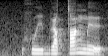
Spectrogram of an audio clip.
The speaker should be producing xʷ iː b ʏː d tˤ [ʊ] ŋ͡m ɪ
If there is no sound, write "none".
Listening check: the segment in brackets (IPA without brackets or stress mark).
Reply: ʊ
